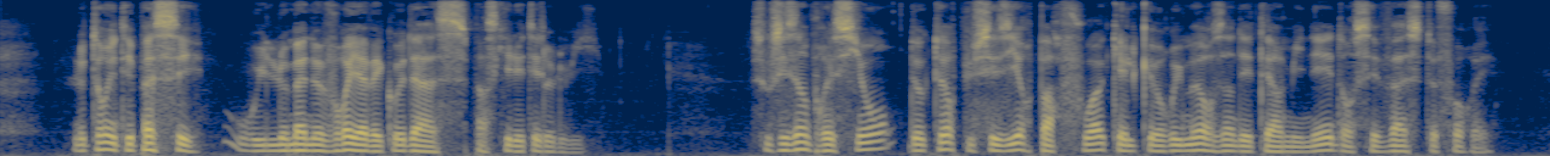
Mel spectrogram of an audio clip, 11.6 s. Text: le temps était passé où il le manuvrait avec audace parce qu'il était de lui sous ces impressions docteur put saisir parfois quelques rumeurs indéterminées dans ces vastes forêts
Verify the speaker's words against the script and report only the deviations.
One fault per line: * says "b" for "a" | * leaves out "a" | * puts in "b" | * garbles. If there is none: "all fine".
all fine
